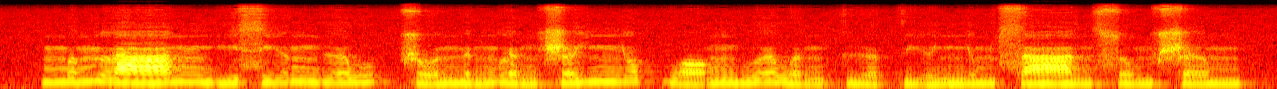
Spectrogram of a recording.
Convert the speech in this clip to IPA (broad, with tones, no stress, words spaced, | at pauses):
mə˧˥m laː˨˩˦n ŋi˨˩˦si˧˥ə̯ŋɨ˧ə̯ wu˦˥p̚ʂo˨˩˨nə˨˩˦ŋ lə˨˩˨ŋʂə˧˥j ɲɔ˦˥p̚ wɔ˨˩˦ ŋu˧˥ə̯wə˨˩˨ŋ kɨ˨˩˨ə̯t̪i˨˩˨ə̯ ɲə˧msaː˧nso˧mʂə˧m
